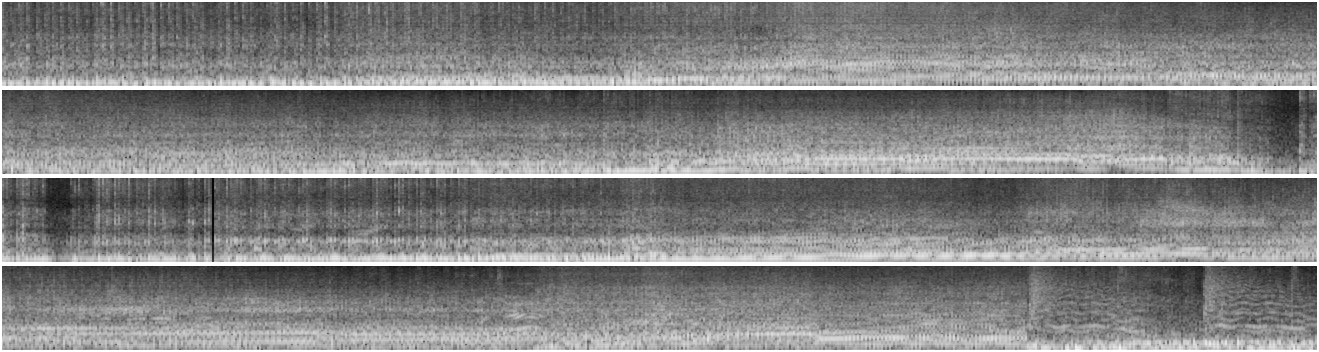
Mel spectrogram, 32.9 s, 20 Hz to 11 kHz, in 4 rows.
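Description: Drag-racing Plymouth Duster with a 440 big-block V8 launching and accelerating hard down the strip. The engine climbs in pitch again and again as it runs through the gears. The sound drops out briefly about halfway through.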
